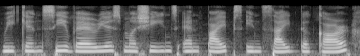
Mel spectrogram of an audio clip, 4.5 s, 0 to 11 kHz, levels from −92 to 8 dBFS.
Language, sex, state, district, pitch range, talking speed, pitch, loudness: English, female, Assam, Kamrup Metropolitan, 200-220 Hz, 135 wpm, 210 Hz, -15 LUFS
